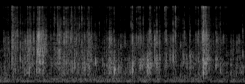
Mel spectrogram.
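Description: Plastic packaging crinkling and rustling with many small clicks as a toy accessory part is pulled out of its bag.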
